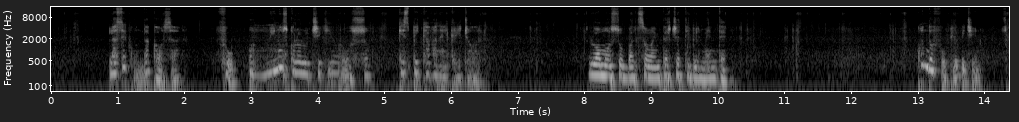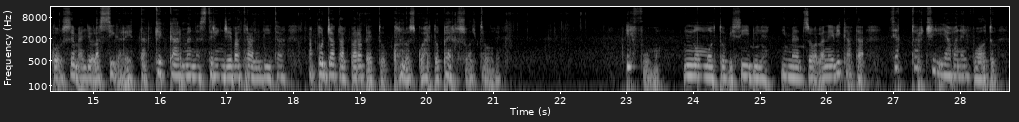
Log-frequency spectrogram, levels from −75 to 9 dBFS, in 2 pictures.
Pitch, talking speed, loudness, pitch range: 170 Hz, 105 wpm, -31 LUFS, 120-190 Hz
